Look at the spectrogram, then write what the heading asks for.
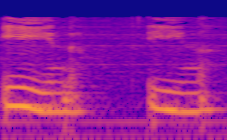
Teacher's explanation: So just a long I and then an N.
